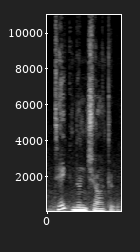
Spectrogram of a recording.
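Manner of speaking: usual speaking voice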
